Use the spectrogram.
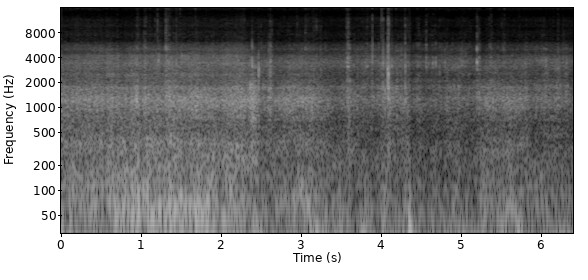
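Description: Strong wind at sea buffets the microphone with a loud, continuous roar, along with a low engine-like rumble and occasional sharp clatters, on a lobster fishing trip.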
